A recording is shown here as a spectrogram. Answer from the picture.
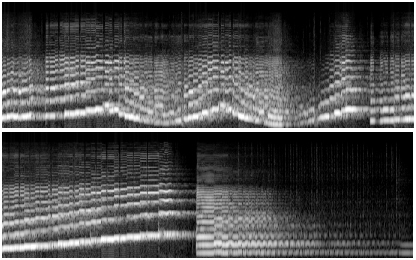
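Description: Solo saxophone playing rapid runs that sweep up and down in pitch, then a long rising line, then a held low note that wavers and fades away near the end.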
